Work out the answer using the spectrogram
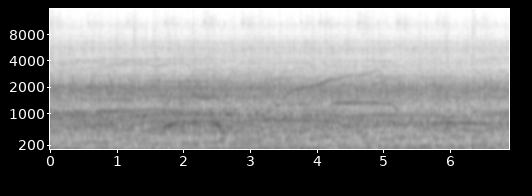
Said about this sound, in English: He dominated over his 5 1/3 innings, allowing just 1 run, and came off to a massive ovation from the Riders Field crowd. As Jared Getter claps his hands, takes the ball from him, and listen to this crowd.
